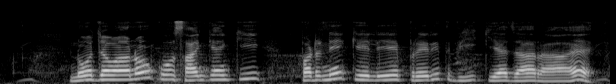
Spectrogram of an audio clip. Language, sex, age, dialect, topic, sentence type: Hindi, male, 36-40, Garhwali, banking, statement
